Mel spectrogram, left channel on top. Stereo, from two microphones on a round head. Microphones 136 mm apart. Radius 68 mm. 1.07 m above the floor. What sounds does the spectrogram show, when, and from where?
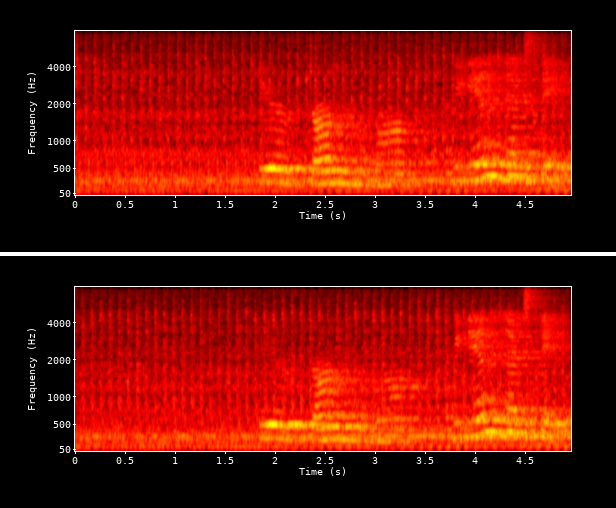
1.8 s a woman speaking: 70° left (ahead or behind), 1.3 m
3.7 s a woman speaking: 35° right (ahead or behind), 3 m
